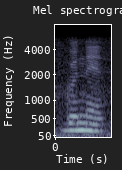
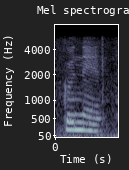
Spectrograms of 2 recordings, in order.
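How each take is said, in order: Both takes have the same delivery.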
